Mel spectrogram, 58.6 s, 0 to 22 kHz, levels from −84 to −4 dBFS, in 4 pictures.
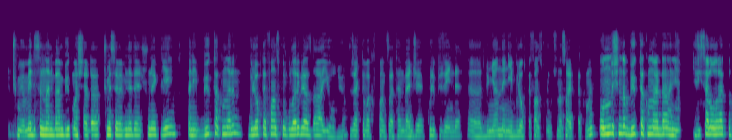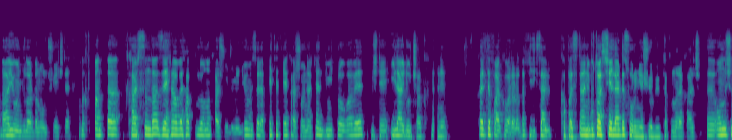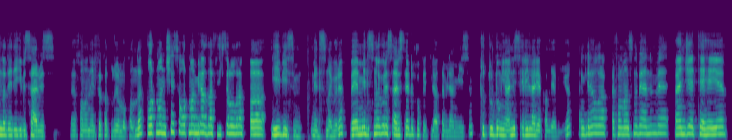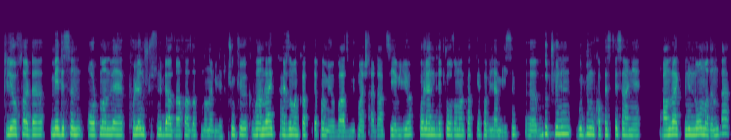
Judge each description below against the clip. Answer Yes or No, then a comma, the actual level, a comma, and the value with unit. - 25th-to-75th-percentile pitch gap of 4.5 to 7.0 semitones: No, average, 3.3 semitones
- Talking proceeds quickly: Yes, fast, 170 wpm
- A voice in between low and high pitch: Yes, medium, 170 Hz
